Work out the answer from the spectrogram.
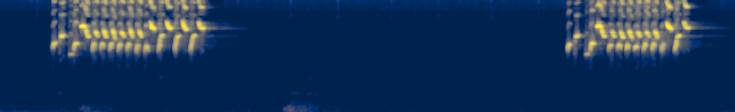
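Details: Copia Málaga song from a European goldfinch, played to stimulate young birds to sing: fast bright twittering phrases around a second and a half long, with a quiet pause of several seconds between them.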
